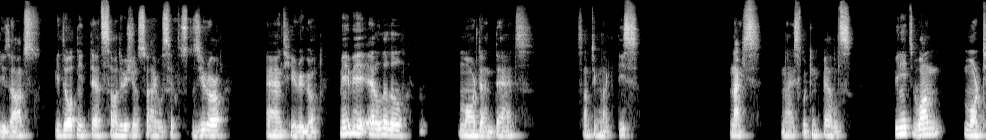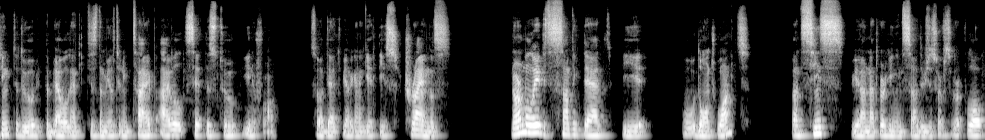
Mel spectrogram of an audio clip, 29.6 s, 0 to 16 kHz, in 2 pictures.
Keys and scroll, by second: 1.5 KP_0, 1.8 Return, 4.9 ctrl+z, 20.0 3, 20.2 e.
